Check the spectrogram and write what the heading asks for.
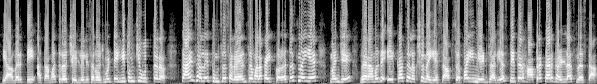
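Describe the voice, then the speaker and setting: Woman narrator, high voice, lively storytelling recap, voices quotes herself. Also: normal speed, smooth. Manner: lively, narrates every character's lines herself.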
